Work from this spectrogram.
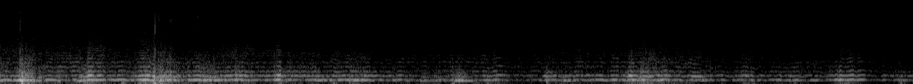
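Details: A steady low drone of many bees in a colony, fairly soft, with light fluctuations in volume and a few faint clicks.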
